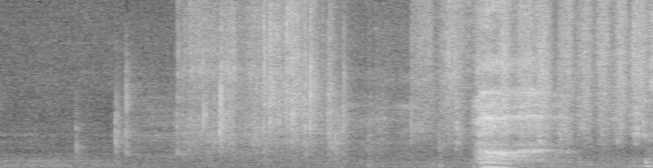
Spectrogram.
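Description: Quiet handling and rustling noises at the table, then a short breathy vocal sound about five seconds in, the loudest thing heard.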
